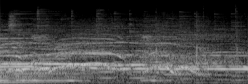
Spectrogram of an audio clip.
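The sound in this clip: A concert audience cheers and whoops on request, with sustained crowd noise and rising and falling tonal whoops over a steady bed.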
